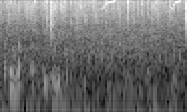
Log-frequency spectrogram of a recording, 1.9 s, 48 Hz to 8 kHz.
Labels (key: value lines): label: biophony, dolphin
recorder: SoundTrap 500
